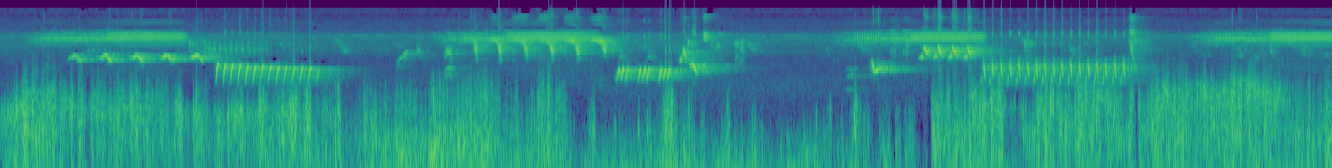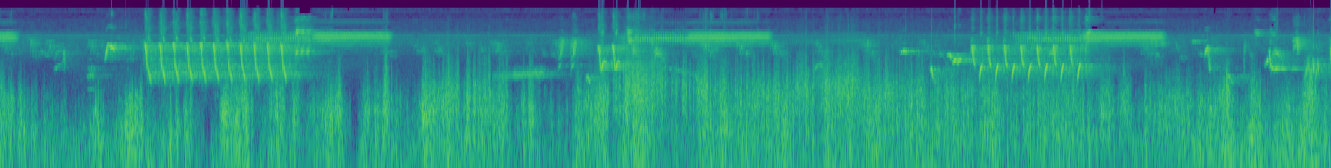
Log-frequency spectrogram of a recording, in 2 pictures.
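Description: Songbirds singing throughout in short, repeated high-pitched phrases and trills. A steady rushing noise runs underneath.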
